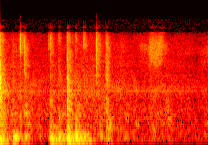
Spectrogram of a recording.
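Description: Computer keyboard being typed on: a handful of keystrokes in short runs.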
